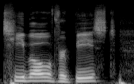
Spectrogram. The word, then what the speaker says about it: Thibault Verbiest: network and today on blockchain interviews we have tebow ver beast the lawyer and novelist of multiple books welcome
